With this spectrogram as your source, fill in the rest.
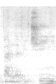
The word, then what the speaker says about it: Pallavicini: et d'autres très inconnus que je prononcerai à l'italienne comme Pallavicini par exemple ou Cavalli, qui sont des auteurs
